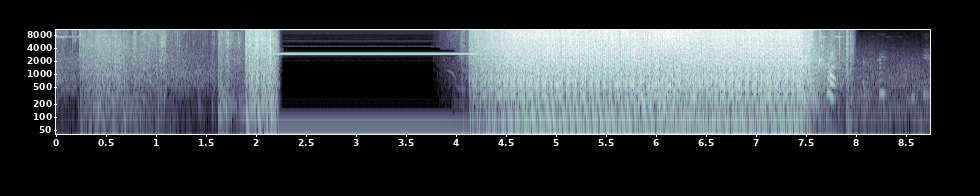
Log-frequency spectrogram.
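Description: Gunfire in the tactical shooter Insurgency: short shots, then a steady electronic tone over silence, followed by a long, extremely loud, distorted burst of continuous fire that cuts off abruptly.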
